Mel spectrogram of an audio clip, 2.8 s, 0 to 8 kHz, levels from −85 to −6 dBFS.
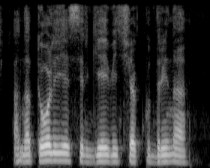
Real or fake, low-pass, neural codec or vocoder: fake; 7.2 kHz; vocoder, 22.05 kHz, 80 mel bands, WaveNeXt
